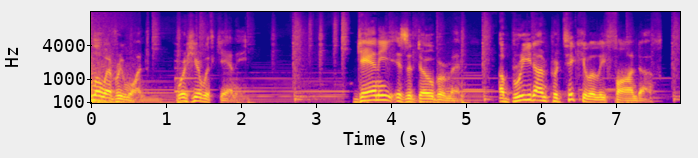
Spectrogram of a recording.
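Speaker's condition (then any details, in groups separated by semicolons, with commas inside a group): No condition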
